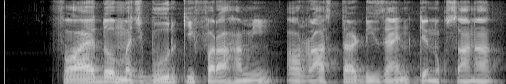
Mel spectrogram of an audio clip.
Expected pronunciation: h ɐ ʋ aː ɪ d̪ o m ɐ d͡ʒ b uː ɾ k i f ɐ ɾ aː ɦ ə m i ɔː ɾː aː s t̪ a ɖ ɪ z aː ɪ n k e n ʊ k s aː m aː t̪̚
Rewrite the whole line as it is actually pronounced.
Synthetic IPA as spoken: f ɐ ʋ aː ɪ d̪ o m ɐ d͡ʒ b uː ɾ k i f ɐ ɾ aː ɦ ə m i ɔː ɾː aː s t̪ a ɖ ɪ z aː ɪ n k e n ʊ q s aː n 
